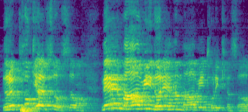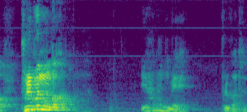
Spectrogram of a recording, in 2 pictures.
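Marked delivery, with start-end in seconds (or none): 0.0-4.9 building to loud, high outcry; burning passionate plea. Acted. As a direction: let God's heart catch fire. God's heart burning for child. (점점 커지는 불타는 외침)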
